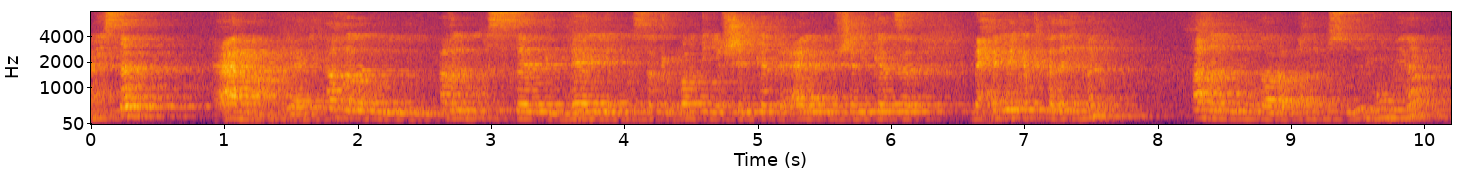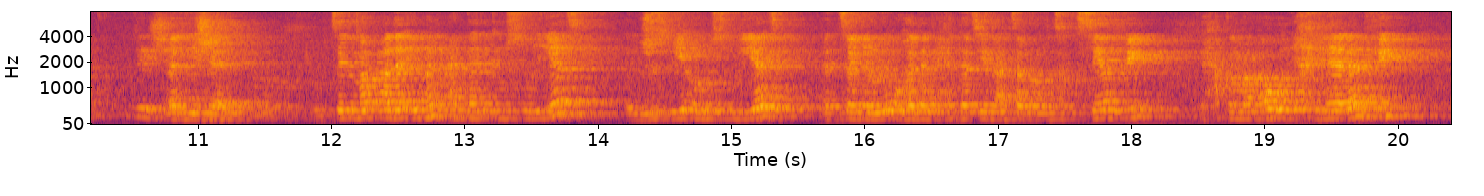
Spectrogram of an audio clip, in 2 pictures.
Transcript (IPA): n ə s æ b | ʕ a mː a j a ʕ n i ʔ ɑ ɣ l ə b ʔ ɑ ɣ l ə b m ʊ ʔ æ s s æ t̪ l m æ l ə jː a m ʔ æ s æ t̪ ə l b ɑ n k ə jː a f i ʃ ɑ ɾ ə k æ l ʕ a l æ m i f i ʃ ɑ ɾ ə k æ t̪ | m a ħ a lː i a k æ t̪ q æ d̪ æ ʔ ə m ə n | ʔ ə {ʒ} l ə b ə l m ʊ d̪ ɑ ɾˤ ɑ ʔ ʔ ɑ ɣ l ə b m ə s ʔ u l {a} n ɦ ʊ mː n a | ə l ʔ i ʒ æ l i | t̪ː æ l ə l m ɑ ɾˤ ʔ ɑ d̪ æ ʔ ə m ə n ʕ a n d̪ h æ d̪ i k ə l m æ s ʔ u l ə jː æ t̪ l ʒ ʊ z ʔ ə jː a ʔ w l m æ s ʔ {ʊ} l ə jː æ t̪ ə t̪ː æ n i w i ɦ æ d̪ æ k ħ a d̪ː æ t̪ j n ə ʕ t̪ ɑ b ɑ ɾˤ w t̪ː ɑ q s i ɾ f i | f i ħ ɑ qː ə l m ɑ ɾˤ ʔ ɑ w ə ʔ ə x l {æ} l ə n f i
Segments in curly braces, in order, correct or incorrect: incorrect: ɣ, incorrect: i, incorrect: u, correct

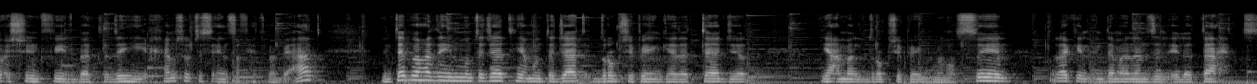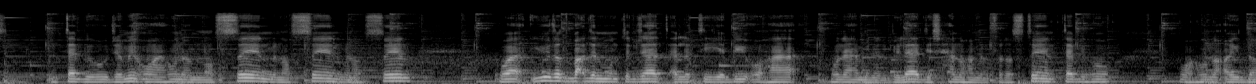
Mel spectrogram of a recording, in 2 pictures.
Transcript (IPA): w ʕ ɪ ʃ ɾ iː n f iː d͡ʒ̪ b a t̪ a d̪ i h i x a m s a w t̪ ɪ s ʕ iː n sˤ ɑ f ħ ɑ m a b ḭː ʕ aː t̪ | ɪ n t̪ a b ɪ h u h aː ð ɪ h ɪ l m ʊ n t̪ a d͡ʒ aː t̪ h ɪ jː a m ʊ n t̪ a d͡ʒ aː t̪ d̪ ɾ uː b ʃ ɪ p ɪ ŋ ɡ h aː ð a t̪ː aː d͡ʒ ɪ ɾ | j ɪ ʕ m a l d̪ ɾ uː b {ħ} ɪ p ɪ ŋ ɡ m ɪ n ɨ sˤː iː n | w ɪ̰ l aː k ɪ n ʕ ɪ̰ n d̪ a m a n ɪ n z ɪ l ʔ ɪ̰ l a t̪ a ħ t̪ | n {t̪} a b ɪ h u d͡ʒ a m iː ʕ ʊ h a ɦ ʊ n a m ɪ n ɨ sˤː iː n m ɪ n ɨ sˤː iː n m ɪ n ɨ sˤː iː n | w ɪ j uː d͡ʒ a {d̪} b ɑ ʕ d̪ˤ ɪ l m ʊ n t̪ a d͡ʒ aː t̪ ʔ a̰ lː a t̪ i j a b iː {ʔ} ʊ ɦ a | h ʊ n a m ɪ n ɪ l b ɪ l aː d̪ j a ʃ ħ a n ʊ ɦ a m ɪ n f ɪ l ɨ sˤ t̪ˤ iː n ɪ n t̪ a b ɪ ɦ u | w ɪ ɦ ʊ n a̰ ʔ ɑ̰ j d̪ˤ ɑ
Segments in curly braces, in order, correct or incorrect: incorrect: ʃ, correct, correct, correct

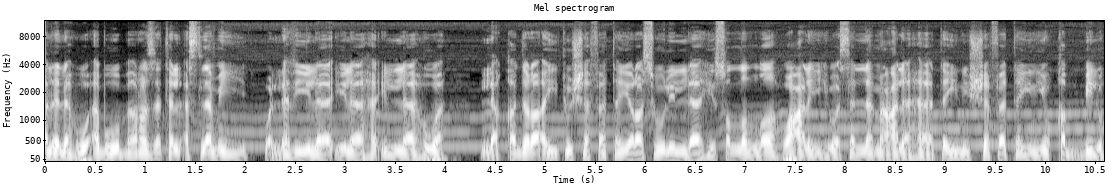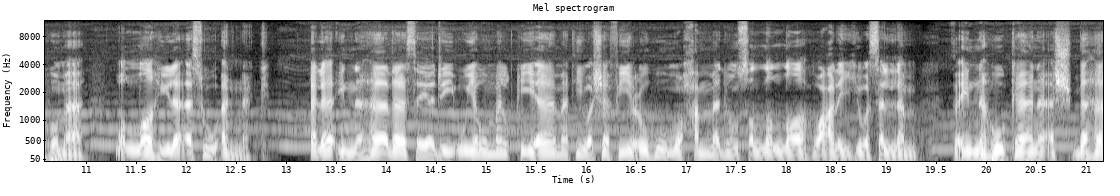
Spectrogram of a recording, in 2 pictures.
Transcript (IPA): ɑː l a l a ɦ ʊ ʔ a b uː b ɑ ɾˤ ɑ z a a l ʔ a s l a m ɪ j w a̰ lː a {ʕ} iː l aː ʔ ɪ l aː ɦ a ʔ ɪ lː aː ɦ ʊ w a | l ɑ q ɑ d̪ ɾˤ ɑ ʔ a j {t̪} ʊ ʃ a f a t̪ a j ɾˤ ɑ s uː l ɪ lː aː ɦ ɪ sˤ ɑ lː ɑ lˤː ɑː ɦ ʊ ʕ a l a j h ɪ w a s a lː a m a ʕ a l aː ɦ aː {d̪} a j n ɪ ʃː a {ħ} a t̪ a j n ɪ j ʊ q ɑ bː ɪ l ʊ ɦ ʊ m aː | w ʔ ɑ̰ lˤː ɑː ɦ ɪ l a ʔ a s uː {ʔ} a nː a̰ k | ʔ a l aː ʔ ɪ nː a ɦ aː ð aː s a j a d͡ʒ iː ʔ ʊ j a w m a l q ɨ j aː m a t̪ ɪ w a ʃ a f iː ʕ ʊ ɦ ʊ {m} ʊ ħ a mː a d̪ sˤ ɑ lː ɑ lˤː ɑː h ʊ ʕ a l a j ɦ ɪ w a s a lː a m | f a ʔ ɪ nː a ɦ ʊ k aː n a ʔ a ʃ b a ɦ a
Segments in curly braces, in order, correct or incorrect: incorrect: ð, correct, incorrect: t̪, incorrect: f, correct, correct

